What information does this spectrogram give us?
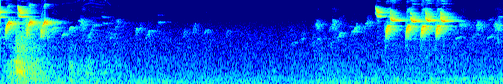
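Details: Young European goldfinch of the year, learning its song from a recording: two short bursts of bright, high twittering notes, one at the start and another after a pause of about three seconds, over a low hiss.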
